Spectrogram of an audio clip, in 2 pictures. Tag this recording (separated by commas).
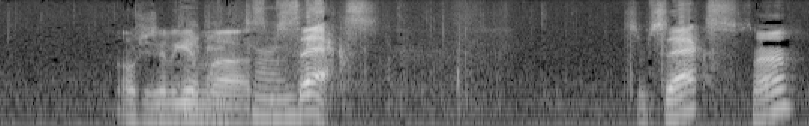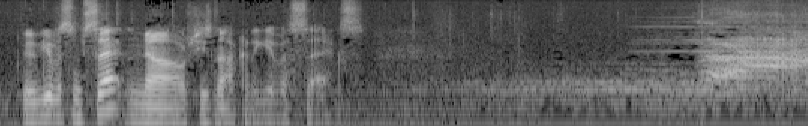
Speech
